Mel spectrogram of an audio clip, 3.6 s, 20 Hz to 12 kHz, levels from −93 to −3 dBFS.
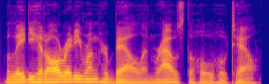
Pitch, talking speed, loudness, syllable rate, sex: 100 Hz, 185 wpm, -18 LUFS, 5.4 syllables/s, male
